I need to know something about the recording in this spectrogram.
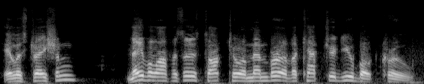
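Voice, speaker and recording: An actor playing a terse, declamatory announcer reading out wartime bulletins for radio. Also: male voice, fairly high pitch, a little fast, no echo, close to an everyday voice. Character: clipped male announcer calling out war statistics. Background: music.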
